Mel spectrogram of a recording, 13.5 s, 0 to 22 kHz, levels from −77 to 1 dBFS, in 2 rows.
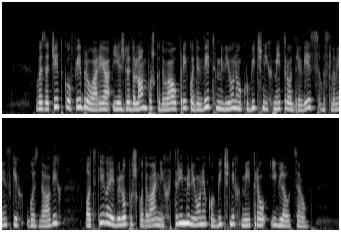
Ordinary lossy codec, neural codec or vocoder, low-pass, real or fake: none; codec, 16 kHz, 4 kbps, X-Codec, HuBERT features, trained on balanced general audio; 7.2 kHz; fake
